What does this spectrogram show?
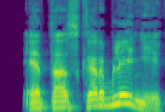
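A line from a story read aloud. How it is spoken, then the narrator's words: Distant shout. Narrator (Russian): кричал он издали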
